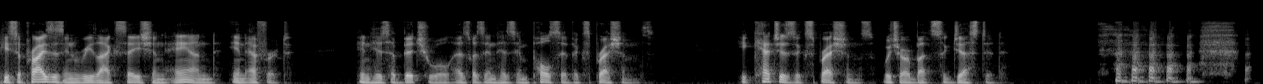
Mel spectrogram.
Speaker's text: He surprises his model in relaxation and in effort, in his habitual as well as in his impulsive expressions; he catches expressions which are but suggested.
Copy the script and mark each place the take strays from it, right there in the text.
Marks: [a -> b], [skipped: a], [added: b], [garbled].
He surprises [skipped: his model] in relaxation and in effort, in his habitual as [skipped: well] as in his impulsive expressions; he catches expressions which are but suggested.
